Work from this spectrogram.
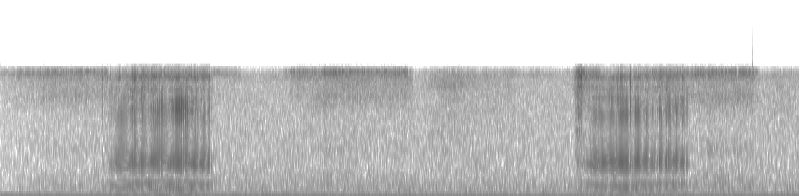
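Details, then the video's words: English bulldogs asleep and snoring away: two loud, rattling, throaty snores with a strong buzzing tone, about four and a half seconds apart, and softer wheezy breaths in between. "English Bulldogs snoring away"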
